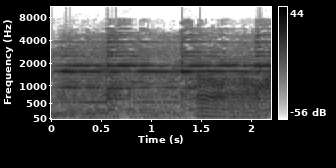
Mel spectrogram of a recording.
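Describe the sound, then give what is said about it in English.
A loud, shrill steam train whistle, being pulled by someone aboard the train, sounds almost continuously, its steady high pitch swelling in fresh bursts several times amid a rumbling, chuffing background. “Oh, stop pulling the whistle.”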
